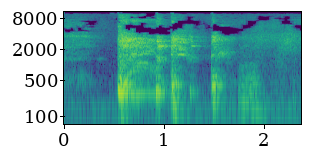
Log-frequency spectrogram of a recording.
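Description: Coughing from one person, a few harsh, throaty coughs in quick succession: a strong first burst, then shorter, weaker ones.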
